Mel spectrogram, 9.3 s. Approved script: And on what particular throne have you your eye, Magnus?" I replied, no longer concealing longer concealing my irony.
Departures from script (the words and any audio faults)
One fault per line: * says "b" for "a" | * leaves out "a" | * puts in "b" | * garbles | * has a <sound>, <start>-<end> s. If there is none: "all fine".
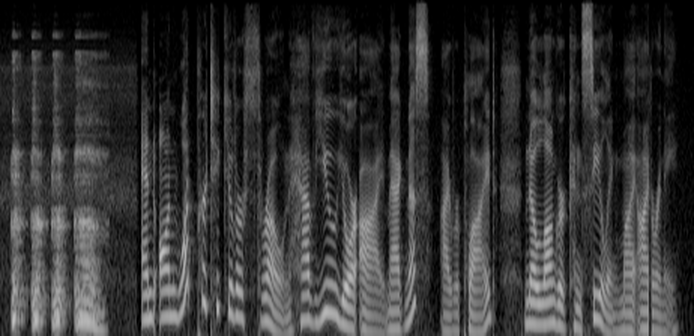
* has a throat clearing, 0.1-1.5 s
* leaves out "longer concealing"
* has a dropout, 8.6-8.7 s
